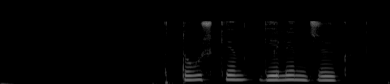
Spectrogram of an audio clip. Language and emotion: Russian, neutral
